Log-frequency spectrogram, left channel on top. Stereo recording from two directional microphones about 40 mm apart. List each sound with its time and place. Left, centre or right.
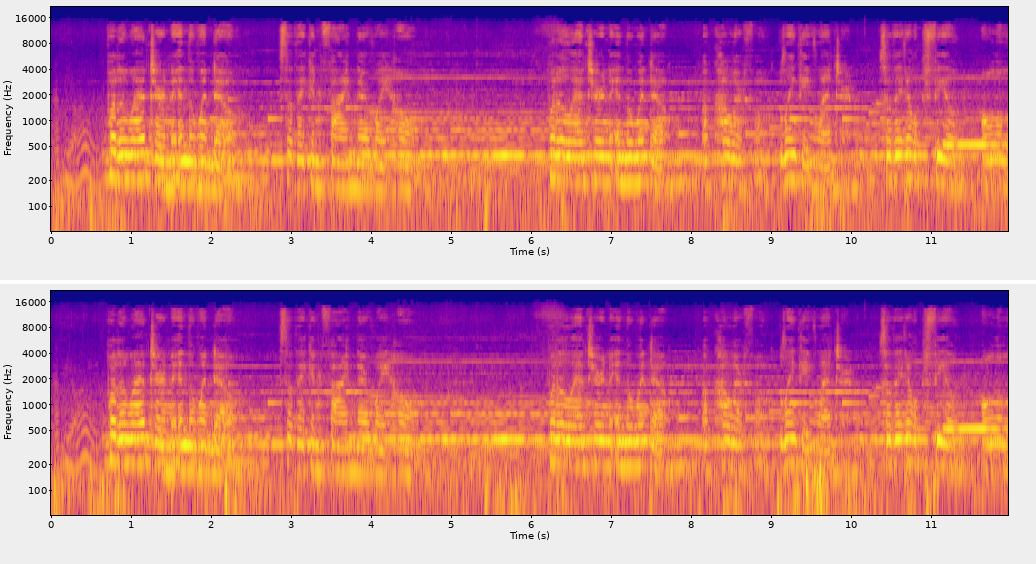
0.7 s speech: left
3.6 s speech: right
4.0 s speech: left
6.2 s speech: left
9.2 s speech: left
